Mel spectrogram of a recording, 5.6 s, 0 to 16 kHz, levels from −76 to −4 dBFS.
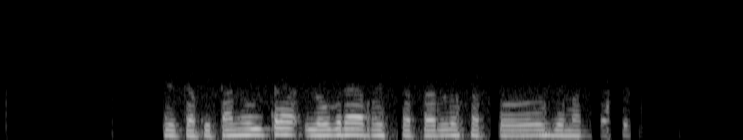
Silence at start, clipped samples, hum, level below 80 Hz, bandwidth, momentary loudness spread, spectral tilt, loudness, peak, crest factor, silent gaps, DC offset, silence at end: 1.2 s; under 0.1%; none; -62 dBFS; 6.4 kHz; 10 LU; -11.5 dB/octave; -31 LUFS; -18 dBFS; 16 dB; 4.59-4.67 s; under 0.1%; 0.85 s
